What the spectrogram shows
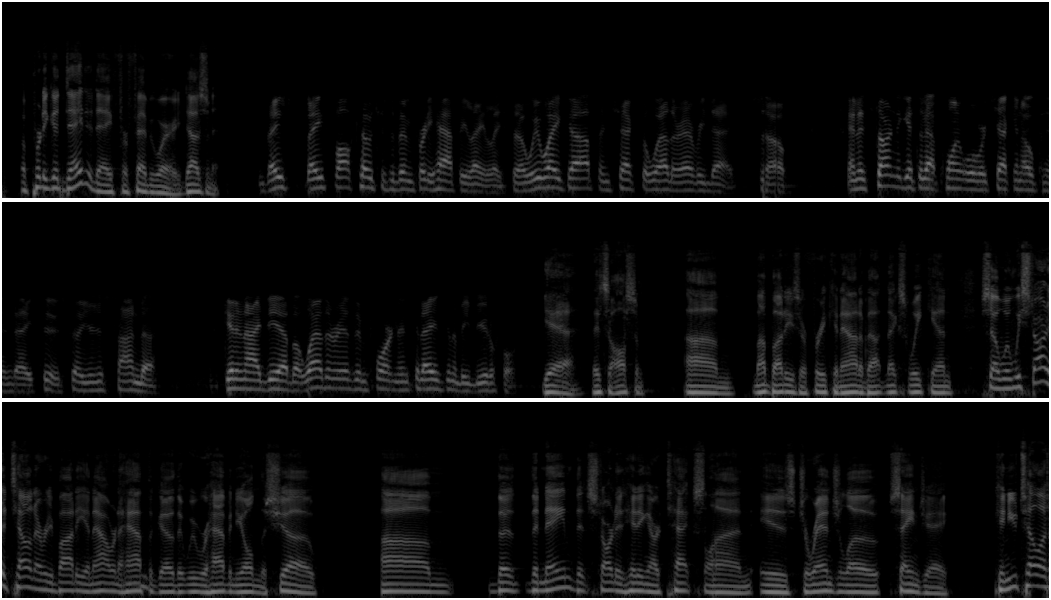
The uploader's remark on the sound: Joins the show on the Farm Bureau guest line talking about the upcoming season live in the BankPlus Studio.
